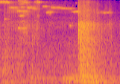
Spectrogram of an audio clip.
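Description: Outdoor residential ambience: a steady low background hum with short, high bird chirps, and a brief rush of noise lasting about half a second around a second and a half in.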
